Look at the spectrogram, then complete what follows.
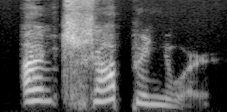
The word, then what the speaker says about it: entrepreneur: So, the word right here in number 1 is pronounced as entrepreneur.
